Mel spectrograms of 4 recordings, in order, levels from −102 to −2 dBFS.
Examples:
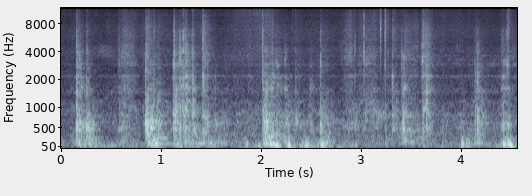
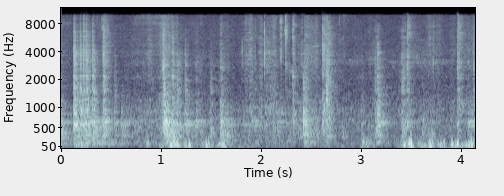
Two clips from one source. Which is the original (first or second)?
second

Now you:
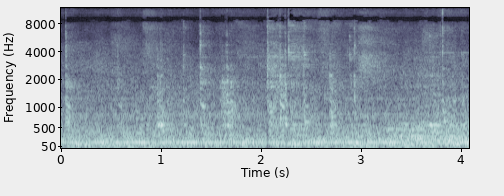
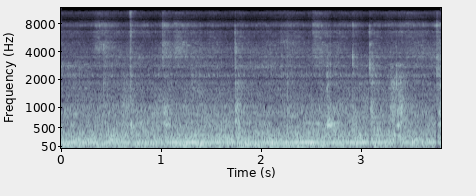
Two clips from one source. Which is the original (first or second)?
first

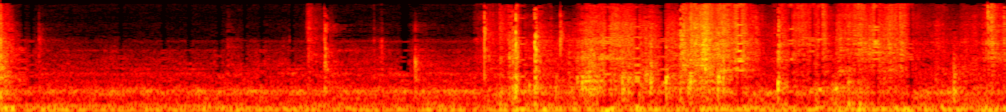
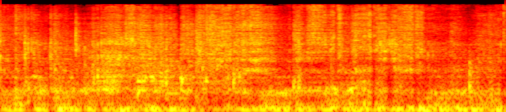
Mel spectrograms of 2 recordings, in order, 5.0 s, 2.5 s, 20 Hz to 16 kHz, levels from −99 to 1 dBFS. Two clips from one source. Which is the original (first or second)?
first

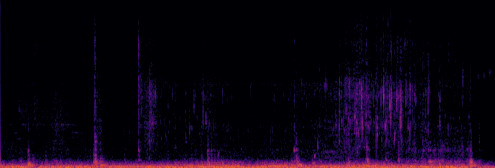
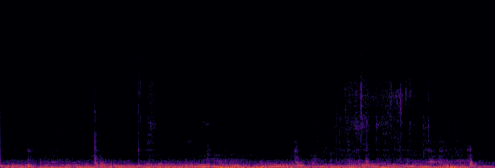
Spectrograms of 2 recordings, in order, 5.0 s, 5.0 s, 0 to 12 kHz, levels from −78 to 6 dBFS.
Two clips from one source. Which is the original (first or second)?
first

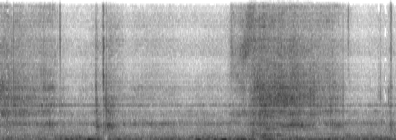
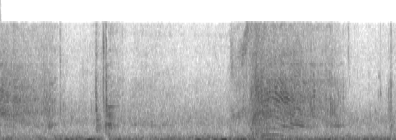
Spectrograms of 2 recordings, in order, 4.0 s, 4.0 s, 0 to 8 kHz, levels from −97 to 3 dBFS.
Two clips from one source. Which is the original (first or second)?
second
